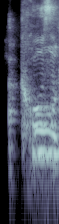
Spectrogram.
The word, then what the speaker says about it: causal: Establish a Causal. causal, not casual, Causal. be careful.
